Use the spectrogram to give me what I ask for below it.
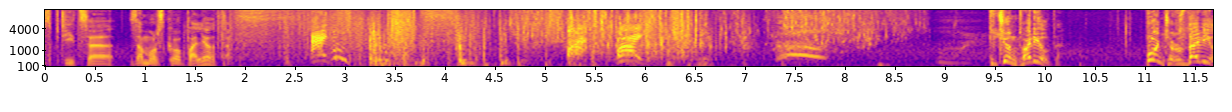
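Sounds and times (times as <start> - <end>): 
speech: 0.0 - 3.9, 9.4 - 10.3, 11.0 - 11.6
bucket of water falling onto the floor: 3.2 - 8.6
water spilling onto sketches: 4.5 - 8.8.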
